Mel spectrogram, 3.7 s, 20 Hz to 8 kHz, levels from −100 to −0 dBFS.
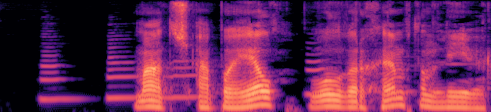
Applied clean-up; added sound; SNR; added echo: classical method Wiener filter.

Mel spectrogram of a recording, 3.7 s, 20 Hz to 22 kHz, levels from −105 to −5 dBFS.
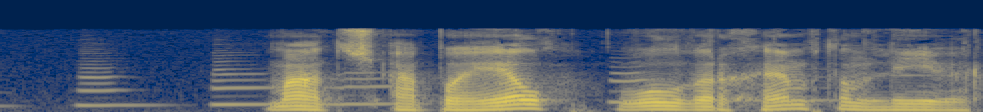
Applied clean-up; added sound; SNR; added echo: none; Wind instrument, woodwind instrument; 20 dB; none.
